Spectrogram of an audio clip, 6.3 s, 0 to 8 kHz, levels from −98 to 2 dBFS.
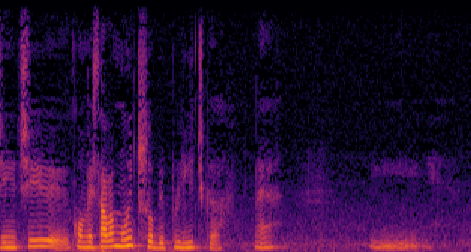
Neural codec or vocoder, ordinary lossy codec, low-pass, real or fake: none; none; none; real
